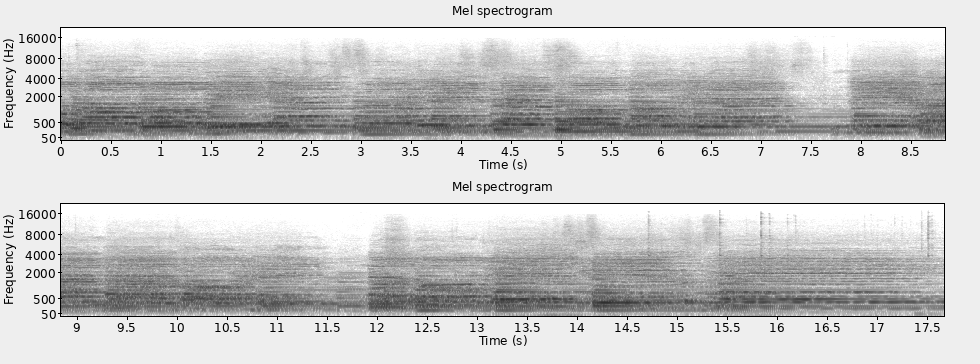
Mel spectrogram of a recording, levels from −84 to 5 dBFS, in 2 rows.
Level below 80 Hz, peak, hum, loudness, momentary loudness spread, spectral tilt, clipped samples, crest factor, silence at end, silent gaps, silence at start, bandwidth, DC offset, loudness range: -62 dBFS; -6 dBFS; none; -21 LUFS; 9 LU; -5 dB/octave; under 0.1%; 16 dB; 0 s; none; 0 s; 15 kHz; under 0.1%; 3 LU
